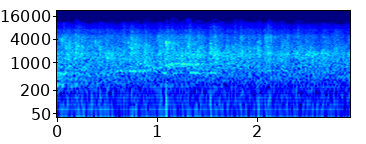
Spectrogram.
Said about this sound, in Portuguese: Quiser aplaudir, aplaude para ele, para ele, para ele. Para o Todo-Poderoso.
